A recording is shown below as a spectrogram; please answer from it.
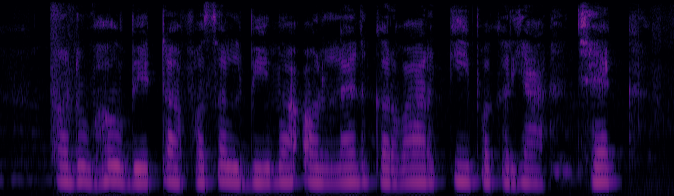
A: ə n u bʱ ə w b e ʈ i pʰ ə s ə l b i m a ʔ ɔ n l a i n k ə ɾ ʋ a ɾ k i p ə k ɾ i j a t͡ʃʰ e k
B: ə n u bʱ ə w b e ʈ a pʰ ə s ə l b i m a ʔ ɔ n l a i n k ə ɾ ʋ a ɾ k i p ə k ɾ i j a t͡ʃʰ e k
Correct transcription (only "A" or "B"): B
